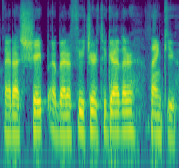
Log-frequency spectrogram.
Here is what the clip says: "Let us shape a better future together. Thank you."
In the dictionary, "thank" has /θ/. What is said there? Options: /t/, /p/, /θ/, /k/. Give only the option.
/θ/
